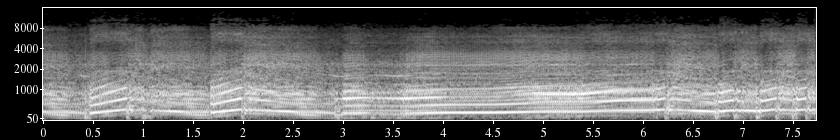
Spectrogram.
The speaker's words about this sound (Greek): Εκπληκτικός κινητήρας αυτός. Ατμοσφαιρικός γρήγορος κινητήρας. Με άμεση απόφαση. Old fashion κινητήρας. Χαρακτηριστικός ο ήχος του. Έτσι. Αν ακούς αυτό τον V6 να βρυχάτε, ξέρεις ότι μιλάς για Αλφα Ρωμαίο.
